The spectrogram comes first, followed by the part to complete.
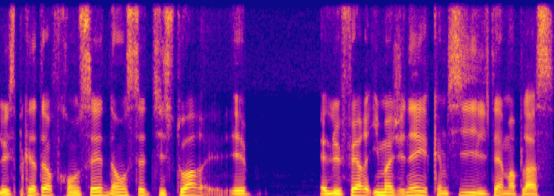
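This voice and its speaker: Dry and close with no echo, a man's voice sits at a medium pitch with fairly even intonation. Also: very clean recording, silent background. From Ukraine. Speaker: actor and playwright. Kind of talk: interview. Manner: hesitant, many fillers.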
